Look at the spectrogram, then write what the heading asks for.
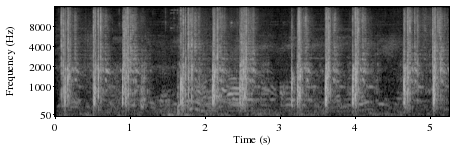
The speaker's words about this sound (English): Every year, over a million people visit the ruins, and as tours reach the famous main pyramid, the guides stand a few meters back and ask everyone to start clapping their hands. When you clap your hands, what you get is you get a chirping sound.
